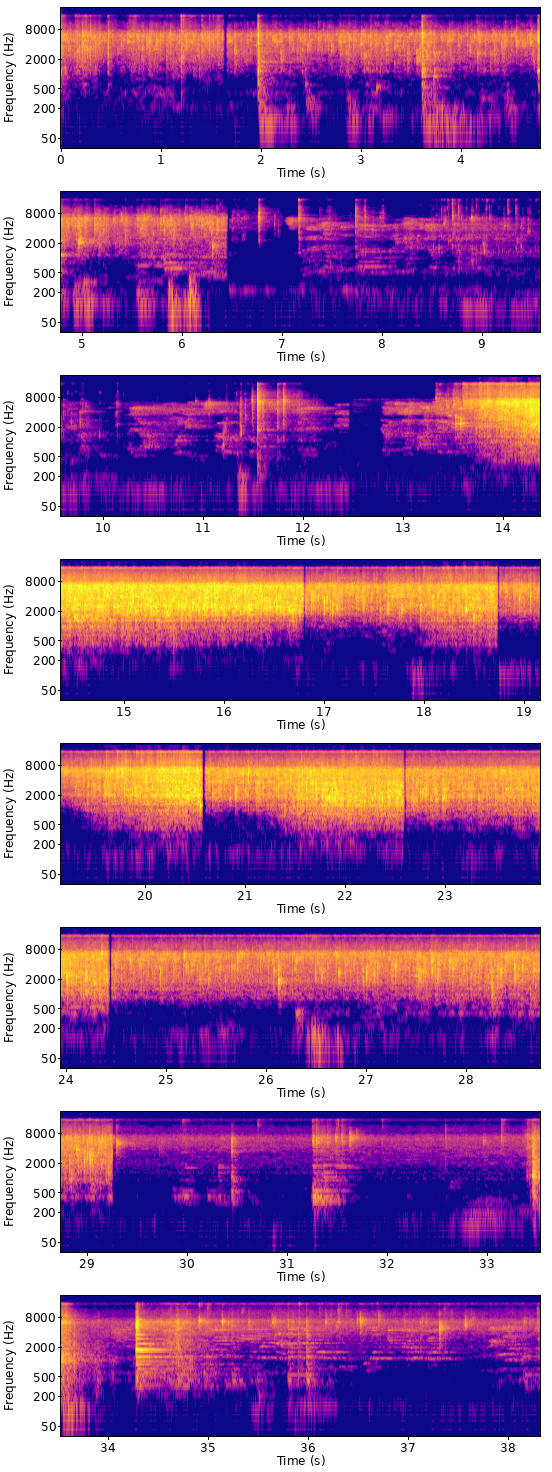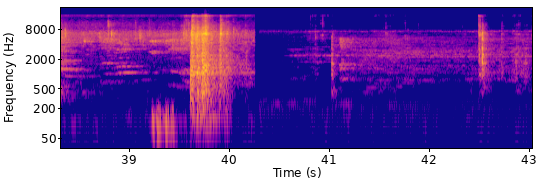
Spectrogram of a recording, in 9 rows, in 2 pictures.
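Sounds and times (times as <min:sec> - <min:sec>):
food sizzling in frying oil: 0:00.0 - 0:06.5, 0:13.4 - 0:33.4.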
